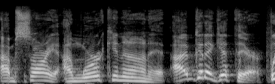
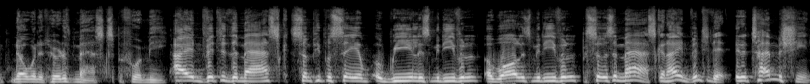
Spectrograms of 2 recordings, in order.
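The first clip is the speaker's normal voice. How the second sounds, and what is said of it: Trump impression. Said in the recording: “Thank you, Alec Baldwin. ... do a Trump impersonation”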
